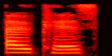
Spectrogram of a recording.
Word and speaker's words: occas': Can be shortened as piece d'occas or even occas, pronounced ochres.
